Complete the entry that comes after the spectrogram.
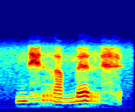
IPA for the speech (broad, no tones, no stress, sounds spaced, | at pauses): n e̤ r a m ɛ r ɛ̤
